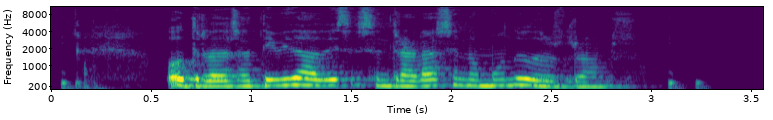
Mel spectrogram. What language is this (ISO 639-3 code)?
glg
